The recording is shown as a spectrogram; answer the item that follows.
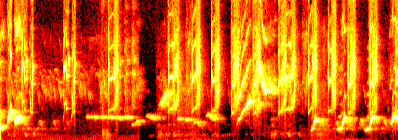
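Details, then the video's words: White-rumped shama singing as a lure to coax other birds into song: scattered sharp chips and buzzy bursts with brief flat whistles, then a closing series of rising, slurred whistles. "PANCINGAN MURAI BATU AGAR CEPAT BUNYI BONGKAR ISIAN"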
